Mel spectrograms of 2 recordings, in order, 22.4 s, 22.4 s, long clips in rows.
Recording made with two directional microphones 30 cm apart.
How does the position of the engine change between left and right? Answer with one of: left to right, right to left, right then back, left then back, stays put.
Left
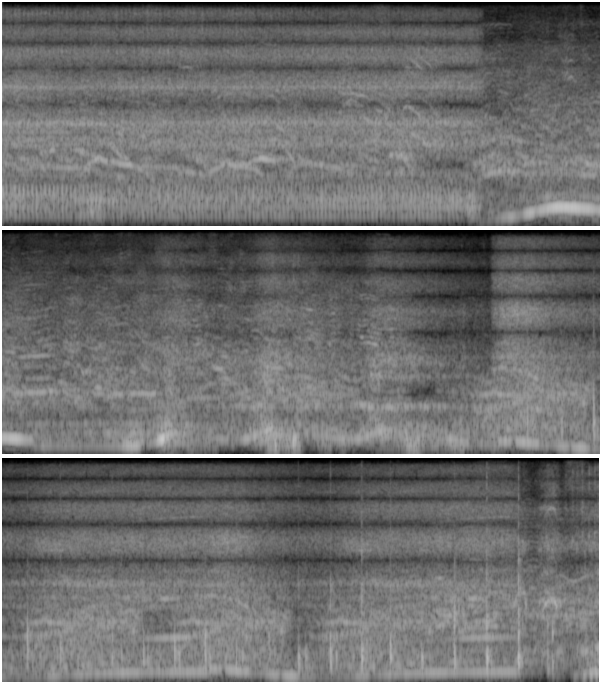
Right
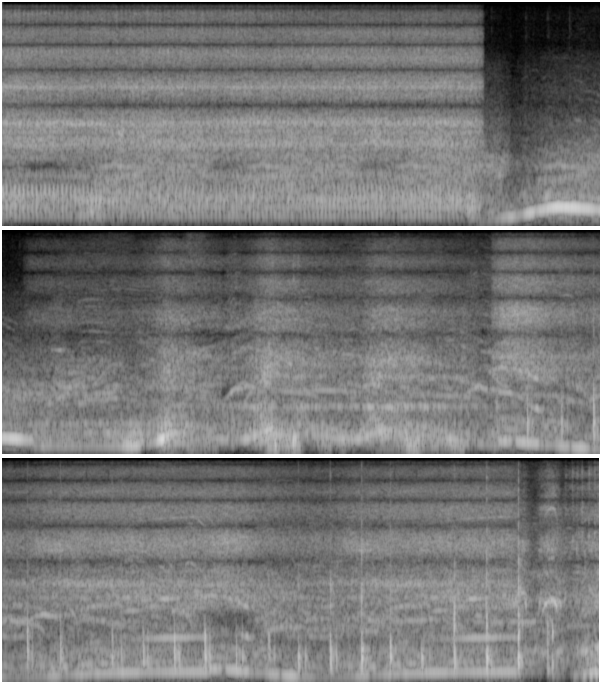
stays put.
